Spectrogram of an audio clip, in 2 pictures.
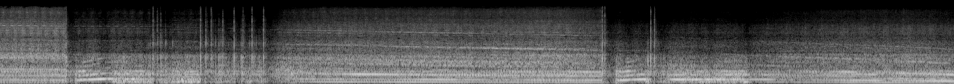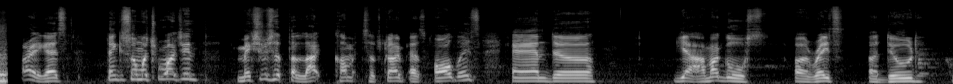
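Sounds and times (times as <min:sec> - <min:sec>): exhaust crackles and pops: 0:00.0 - 0:03.5, 0:05.9 - 0:07.2
car engine and exhaust: 0:00.0 - 0:09.7.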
